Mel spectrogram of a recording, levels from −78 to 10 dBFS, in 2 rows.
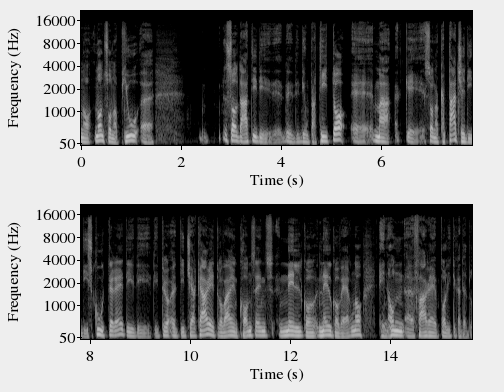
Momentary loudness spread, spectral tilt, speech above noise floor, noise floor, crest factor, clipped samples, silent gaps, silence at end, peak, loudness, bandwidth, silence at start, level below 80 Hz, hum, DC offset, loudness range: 10 LU; -6 dB/octave; 30 dB; -50 dBFS; 18 dB; under 0.1%; none; 0 s; -2 dBFS; -20 LUFS; 16 kHz; 0 s; -56 dBFS; none; under 0.1%; 2 LU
